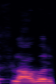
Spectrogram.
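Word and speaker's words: flour: पिसा हुआ अनाज जो होता है ना उसे फ्लावर कहते हैं एफ एल ओ यू आर ये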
